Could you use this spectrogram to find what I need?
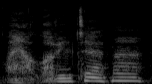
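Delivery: mock whisper of a fake-friendly buddy. Buddy who's robbing him, mock whisper. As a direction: breathe it like a sly pal sucking up.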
